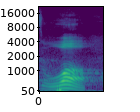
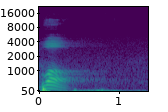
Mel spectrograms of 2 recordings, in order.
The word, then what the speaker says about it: were: have to use w-e-r-e it is pronounced as wah and not where w-e-a-r it is where that means to wear something put on something and this one is whoa w-e-r-e whoa so let's see he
